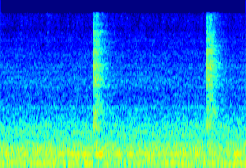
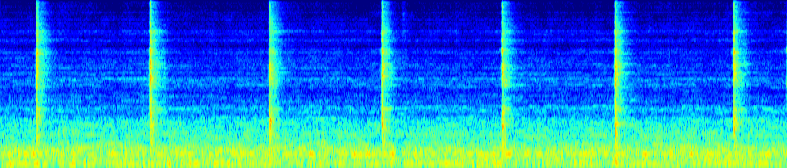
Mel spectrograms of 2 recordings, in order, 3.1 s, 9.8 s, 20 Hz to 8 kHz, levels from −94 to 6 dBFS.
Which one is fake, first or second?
second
